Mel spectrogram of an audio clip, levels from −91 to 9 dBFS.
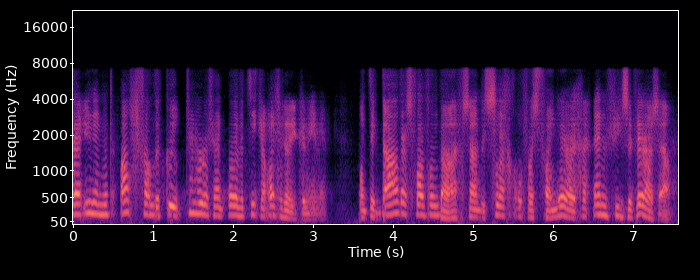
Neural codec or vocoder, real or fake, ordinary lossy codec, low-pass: codec, 16 kHz, 0.5 kbps, FreqCodec, smaller model; fake; none; 7.2 kHz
